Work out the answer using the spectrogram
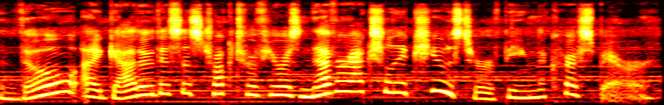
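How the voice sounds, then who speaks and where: A woman voicing a composed, formal investigator in a video game, speaking in a measured, polite, questioning way. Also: high-pitched, big pitch swings, dark tone, faint music behind, voice pushed up. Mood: thoughtful.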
